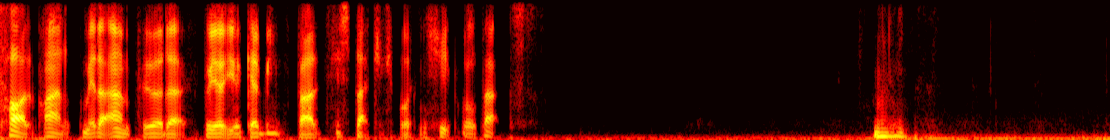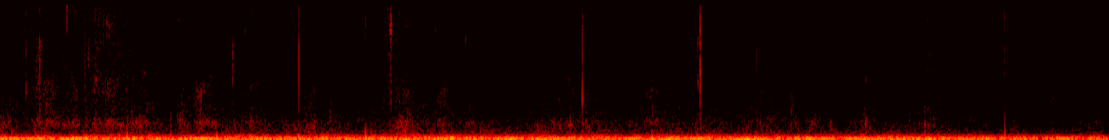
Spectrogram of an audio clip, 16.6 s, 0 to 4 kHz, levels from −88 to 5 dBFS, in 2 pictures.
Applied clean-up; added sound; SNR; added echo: neural diffusion model UNIVERSE++.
